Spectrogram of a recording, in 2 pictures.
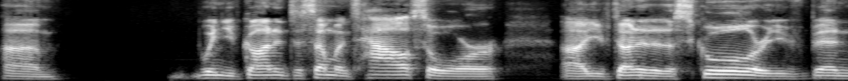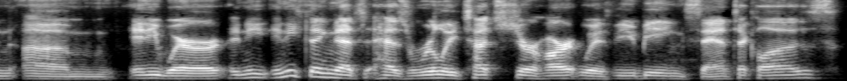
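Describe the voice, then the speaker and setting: A man hosts a relaxed interview and tells his own stories. His voice sits fairly low, and he pauses with "um" and "uh" as he goes. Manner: measured storytelling with "um" and "uh" pauses. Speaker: podcast host, also plays Santa. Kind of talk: casual interview conversation.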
